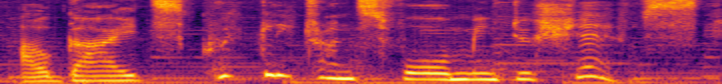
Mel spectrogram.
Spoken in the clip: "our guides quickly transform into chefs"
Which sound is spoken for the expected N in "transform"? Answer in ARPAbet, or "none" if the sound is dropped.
N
